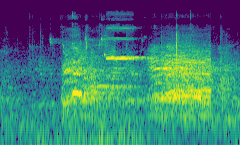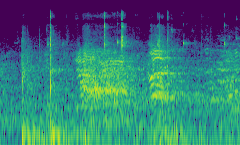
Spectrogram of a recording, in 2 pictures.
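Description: A volleyball is struck hard by hand.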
